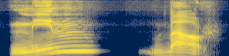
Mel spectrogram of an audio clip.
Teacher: Nun, sukunli nun ba harfiga yo'liqib kelsa, mimga almashib ketadi.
